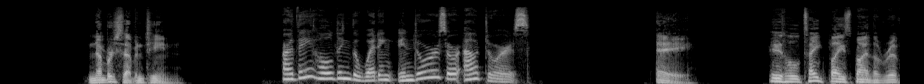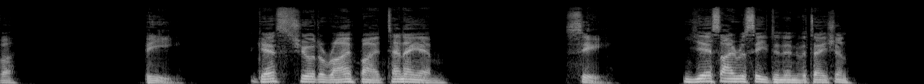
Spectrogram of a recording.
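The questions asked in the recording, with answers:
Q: Are they holding the wedding indoors or outdoors?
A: A: It'll take place by the river.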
